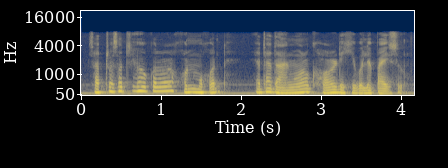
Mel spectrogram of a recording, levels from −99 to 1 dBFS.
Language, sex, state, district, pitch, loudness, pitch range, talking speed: Assamese, male, Assam, Sonitpur, 140 Hz, -16 LUFS, 115-160 Hz, 115 wpm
